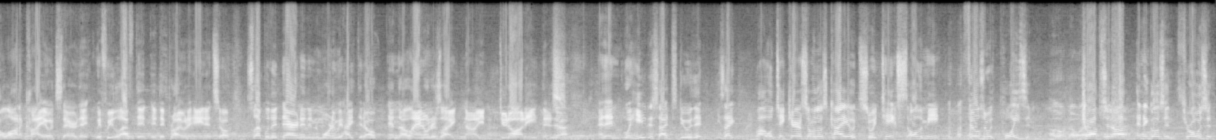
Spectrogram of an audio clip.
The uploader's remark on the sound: LIVE FROM THE HUNT EXPO // SALT LAKE CITY, UT. Though podcasting was not my first priority at the expo, I was able to record some content to share with you.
